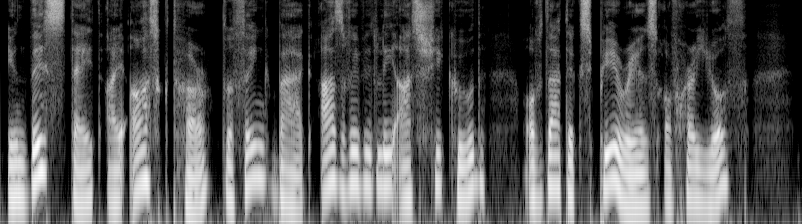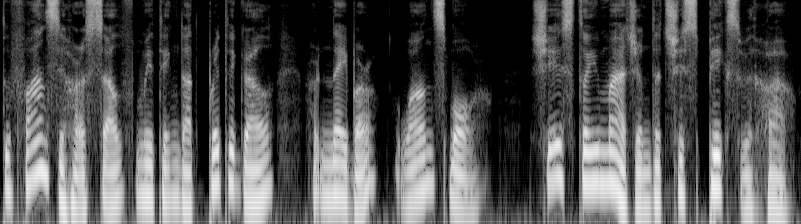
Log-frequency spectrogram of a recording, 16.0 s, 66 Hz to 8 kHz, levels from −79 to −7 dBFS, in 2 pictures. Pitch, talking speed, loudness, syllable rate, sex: 120 Hz, 150 wpm, -20 LUFS, 4.1 syllables/s, male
